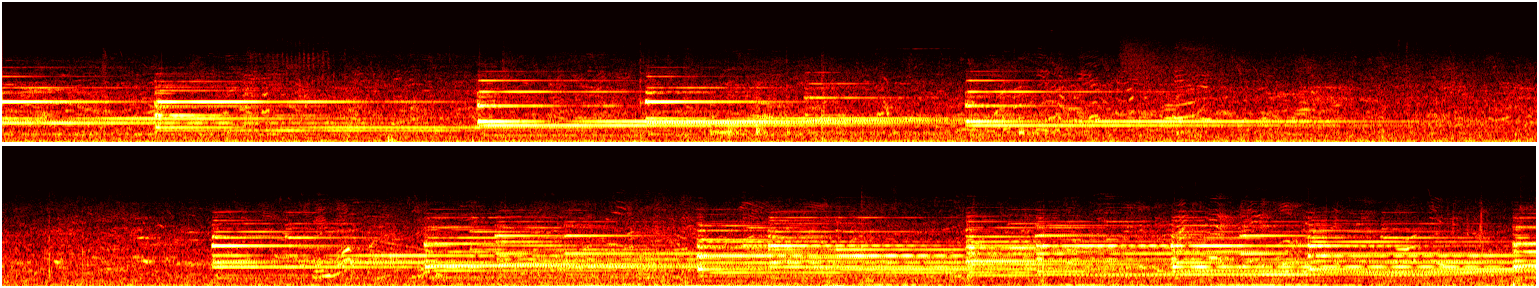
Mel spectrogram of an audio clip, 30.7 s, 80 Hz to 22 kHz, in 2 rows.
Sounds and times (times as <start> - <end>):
Speech: 8.6 - 24.1, 25.6 - 30.6.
